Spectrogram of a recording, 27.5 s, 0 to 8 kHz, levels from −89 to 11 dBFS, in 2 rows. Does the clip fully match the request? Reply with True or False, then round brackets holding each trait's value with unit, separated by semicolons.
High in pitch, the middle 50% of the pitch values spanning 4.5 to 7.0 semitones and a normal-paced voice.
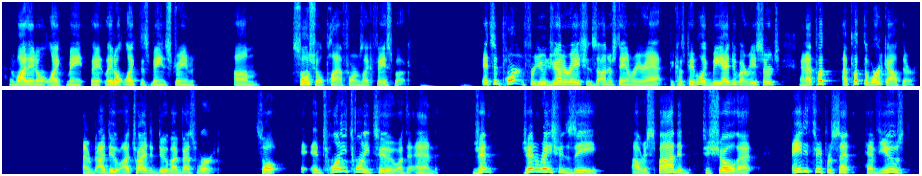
True (195 Hz; 5.1 semitones; 155 wpm)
